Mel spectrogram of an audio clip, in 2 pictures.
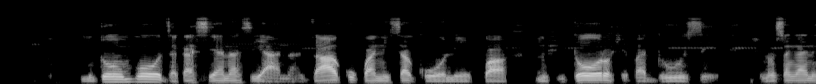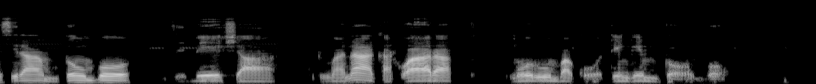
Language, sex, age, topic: Ndau, male, 18-24, health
